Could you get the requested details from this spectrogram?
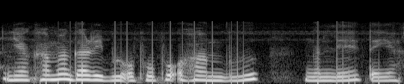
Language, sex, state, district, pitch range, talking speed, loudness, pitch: Wancho, female, Arunachal Pradesh, Longding, 180-215 Hz, 190 wpm, -13 LUFS, 195 Hz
